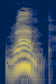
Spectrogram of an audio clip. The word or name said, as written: rump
